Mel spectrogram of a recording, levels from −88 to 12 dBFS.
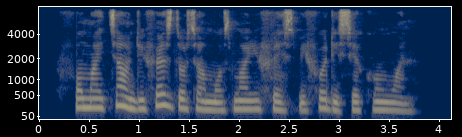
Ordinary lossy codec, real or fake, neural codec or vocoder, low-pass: none; real; none; 7.2 kHz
